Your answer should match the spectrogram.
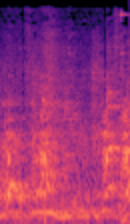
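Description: A robotic companion pet dog gives a few short, high yapping barks up close, in quick bursts over about a second.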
